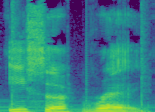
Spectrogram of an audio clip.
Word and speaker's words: Issa Rae: Created by actress Issa Rae, the playlist is part of the committee's efforts to have Americans participate from home for the inauguration.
